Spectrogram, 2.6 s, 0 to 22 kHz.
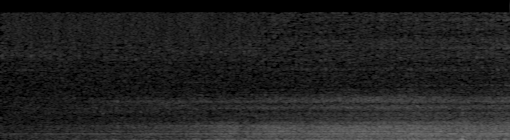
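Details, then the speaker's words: Zotac RTX 4090 AMP Edition graphics card fans, phone near the card, fan speed ramping up to about 50 percent: soft even whoosh swelling as fans spin up, no ticking, buzzing or rattle; normal fan noise. "my computer's under the desk so it's not really much of a bother the noise but again it really doesn't ever go above like 30 um 30 percent"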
